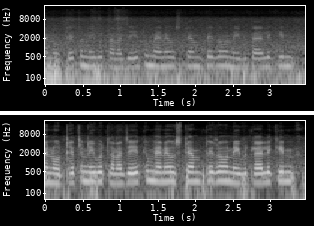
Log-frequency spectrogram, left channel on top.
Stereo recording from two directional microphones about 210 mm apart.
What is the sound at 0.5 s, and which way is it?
Speech, 45° right (ahead or behind).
